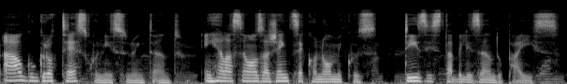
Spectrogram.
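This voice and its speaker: A man's voice: medium pitch, animated, fairly quick. A man with a Brazilian accent hosting an interview in a translated voice-over. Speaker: interview host.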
